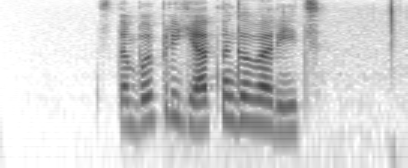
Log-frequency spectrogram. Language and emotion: Russian, positive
